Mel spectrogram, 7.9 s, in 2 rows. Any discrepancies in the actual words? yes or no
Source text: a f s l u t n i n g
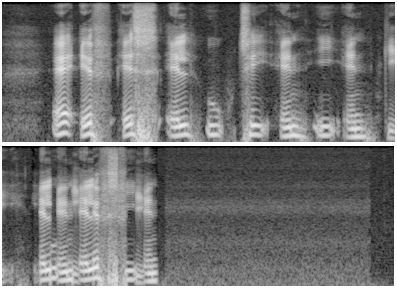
yes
